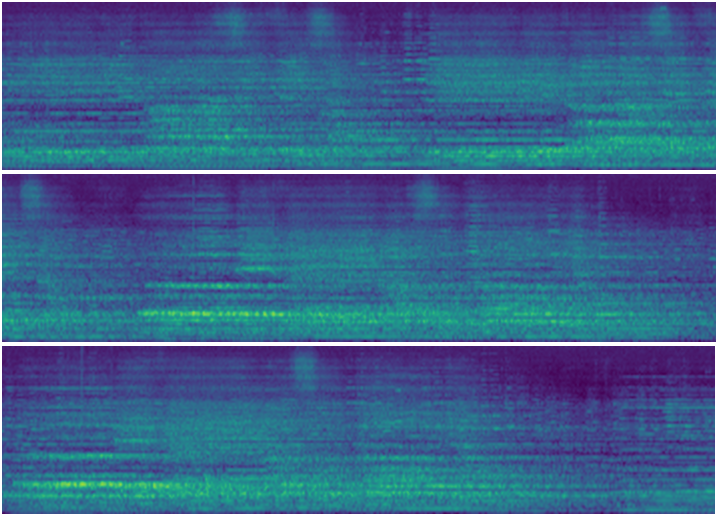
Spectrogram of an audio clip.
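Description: Mixed choir singing sustained chords with string accompaniment, swelling louder twice, about halfway through and again near three quarters of the way.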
